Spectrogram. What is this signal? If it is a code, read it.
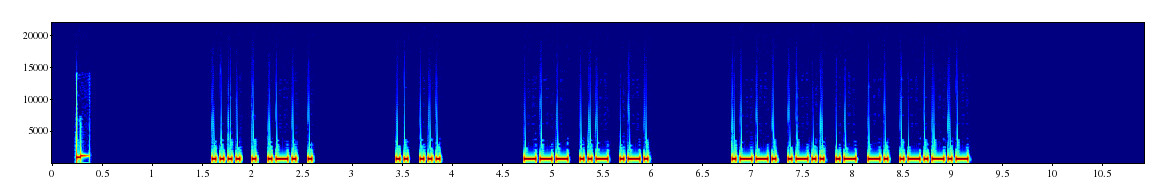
Morse code, heard as a keyed tone, about 30 wpm, 700 Hz. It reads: HERE IS OUR PLAN.
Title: 3x Word-Spacing - Sentences from Top 500 Words - 30wpm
